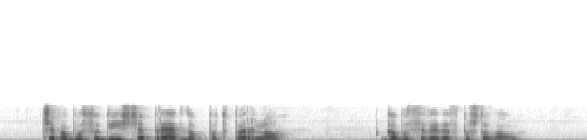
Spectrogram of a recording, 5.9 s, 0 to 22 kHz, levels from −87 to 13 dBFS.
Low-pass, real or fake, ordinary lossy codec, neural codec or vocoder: 5.4 kHz; real; none; none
